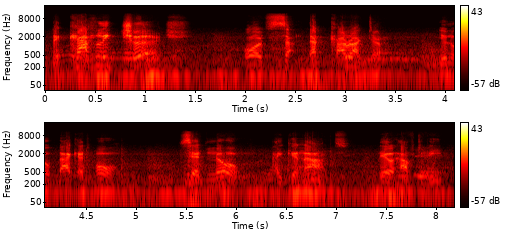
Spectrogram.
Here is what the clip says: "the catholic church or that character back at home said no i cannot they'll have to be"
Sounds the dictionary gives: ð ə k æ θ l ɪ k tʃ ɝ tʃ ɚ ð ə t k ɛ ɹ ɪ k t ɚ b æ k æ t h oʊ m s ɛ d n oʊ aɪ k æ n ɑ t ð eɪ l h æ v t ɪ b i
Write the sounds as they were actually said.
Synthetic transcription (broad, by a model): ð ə k æ θ l ɪ k tʃ ɝ tʃ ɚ ð ə t k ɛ ɹ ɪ k t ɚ b æ k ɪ t h oʊ m s ɛ d n oʊ aɪ k æ n ɑ t ð eɪ l h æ f t ɪ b i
